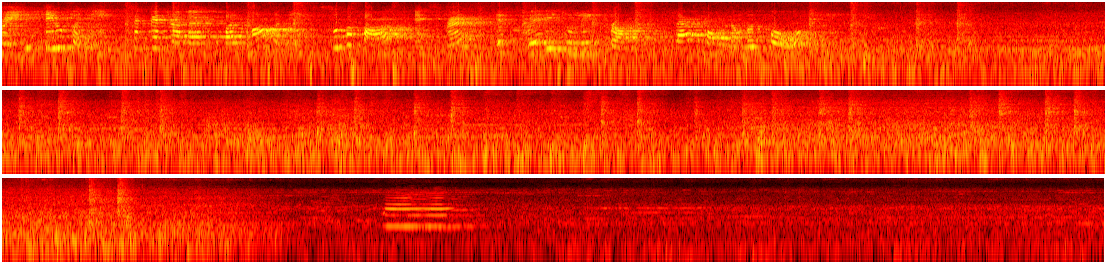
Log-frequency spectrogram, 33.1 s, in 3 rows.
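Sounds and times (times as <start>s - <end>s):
train coaches rumbling past: 0.0s - 33.0s
train horn blast: 25.8s - 27.3s.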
